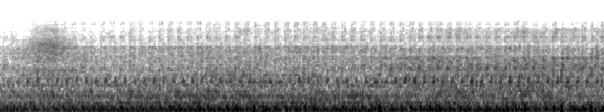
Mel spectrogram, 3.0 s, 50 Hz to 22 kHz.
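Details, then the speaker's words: Rare Honda P50 (P25) four-stroke moped with the engine in the rear wheel, probably unused for a long time: low idle putter with occasional uneven beats and stumbles. Owner suspects it is a bit clogged. "ah c'est le bruit il me reste un film je pense ça fait longtemps qu'il a pas tourné peut-être un peu bouché"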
